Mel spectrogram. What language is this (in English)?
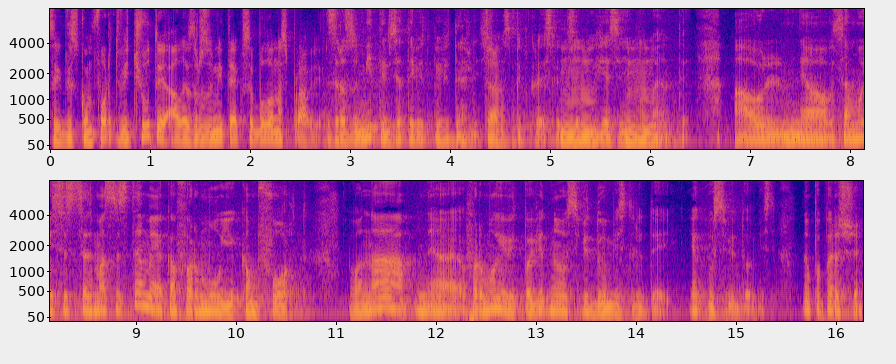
Ukrainian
